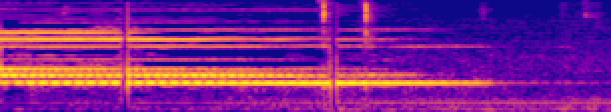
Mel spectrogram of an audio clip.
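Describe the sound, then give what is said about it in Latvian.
An electric parliamentary voting bell rings before a vote, continuously with a bright, steady metallic tone, loud, with a couple of brief clicks before it fades out near the end. “Lūdzu, zvanu”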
